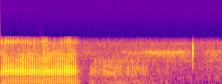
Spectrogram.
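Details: Bulldog snoring, a loud rattling snore lasting about a second, then softer wheezy breaths with one brief click.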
